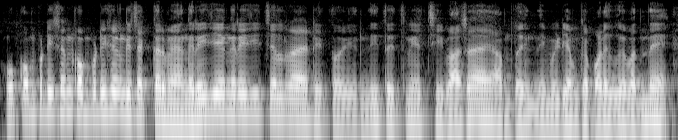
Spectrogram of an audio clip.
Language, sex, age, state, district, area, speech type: Hindi, male, 45-60, Madhya Pradesh, Jabalpur, urban, spontaneous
